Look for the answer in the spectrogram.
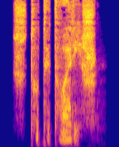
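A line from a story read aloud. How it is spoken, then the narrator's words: Hissed quietly by relative. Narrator (Russian): прошипела родственница, пользуясь тем, что мы чуть поотстали от процессии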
